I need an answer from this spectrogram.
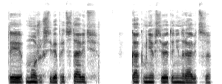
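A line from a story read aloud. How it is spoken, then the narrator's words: Continuing with a sigh. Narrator (Russian): продолжал Иоахим и снова вздохнул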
